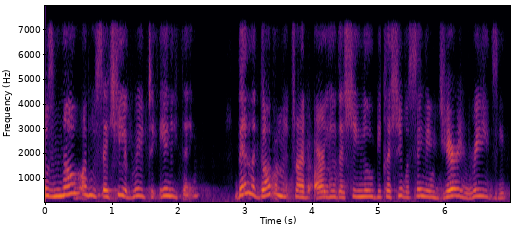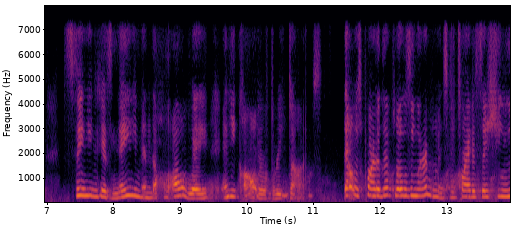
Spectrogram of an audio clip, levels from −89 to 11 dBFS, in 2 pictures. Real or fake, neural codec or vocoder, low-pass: fake; codec, 16 kHz, 1 kbps, FreqCodec, smaller model; 7.2 kHz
